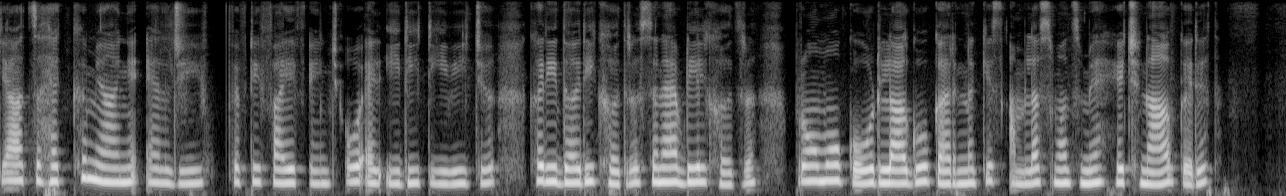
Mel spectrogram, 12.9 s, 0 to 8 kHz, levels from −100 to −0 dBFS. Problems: none marked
